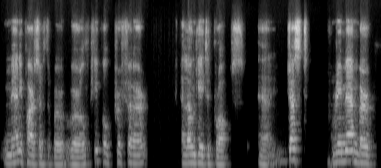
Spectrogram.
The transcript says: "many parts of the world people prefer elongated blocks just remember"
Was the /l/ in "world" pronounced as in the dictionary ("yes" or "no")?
yes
